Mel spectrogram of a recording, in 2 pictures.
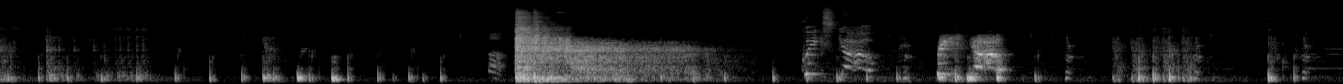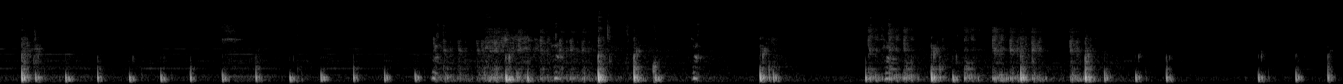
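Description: Footsteps patter quickly as a player runs.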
